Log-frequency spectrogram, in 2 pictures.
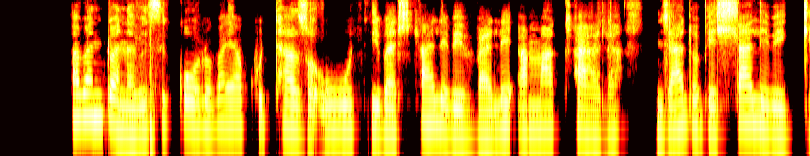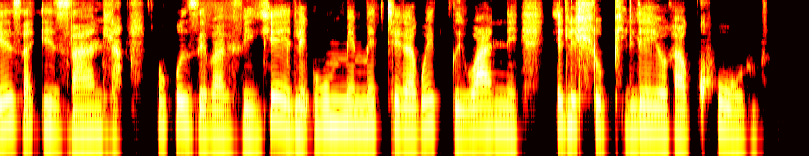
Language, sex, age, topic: North Ndebele, female, 25-35, health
